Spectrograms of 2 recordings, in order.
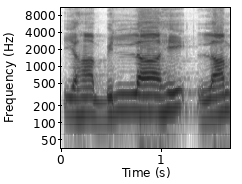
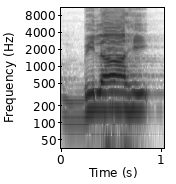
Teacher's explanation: یہاں باللہ لام کے اوپر شد ہے، بسا اوقات توجہ نہیں ہوتی تو یہ شد رہ جاتی ہے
